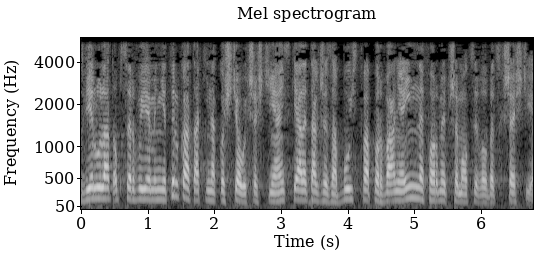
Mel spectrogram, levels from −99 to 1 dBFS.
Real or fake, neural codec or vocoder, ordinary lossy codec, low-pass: real; none; none; 5.4 kHz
